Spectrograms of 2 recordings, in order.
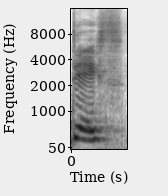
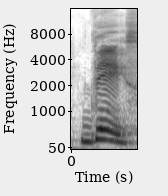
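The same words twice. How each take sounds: First: The word begins with a sound other than 'th'. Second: The word begins with a clear 'th' sound. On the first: The speaker calls it wrong. "not this" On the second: The speaker calls it right. "T H, this"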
